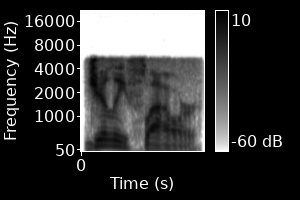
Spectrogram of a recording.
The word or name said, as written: gillyflower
